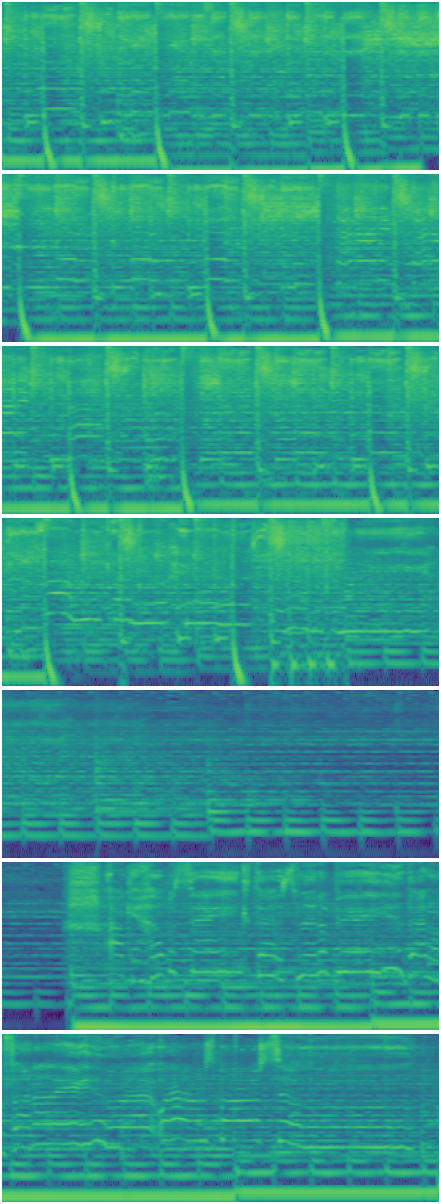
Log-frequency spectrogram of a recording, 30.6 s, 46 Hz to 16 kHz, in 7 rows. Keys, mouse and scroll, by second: 12.0 alt+click, 13.1 alt+scroll up 1, 14.4 right click, 18.1 click, 21.4 click, 23.3 shift+click, 24.1 right click, 25.5 click, 26.4-27.0 alt+scroll down 1, 27.4-28.0 alt+scroll up 1, 28.0-29.7 drag.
